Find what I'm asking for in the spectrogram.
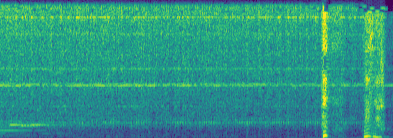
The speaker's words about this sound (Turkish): Bu ses de ne? Çalar saatin sesi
